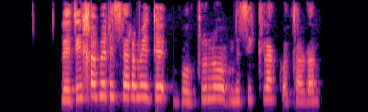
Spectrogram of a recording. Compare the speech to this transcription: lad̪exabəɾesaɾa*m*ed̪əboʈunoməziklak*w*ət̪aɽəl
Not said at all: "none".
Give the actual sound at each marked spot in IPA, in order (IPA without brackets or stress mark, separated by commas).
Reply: m, w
